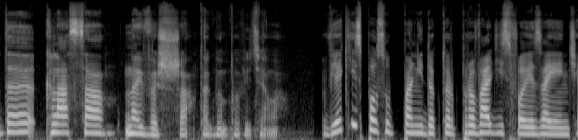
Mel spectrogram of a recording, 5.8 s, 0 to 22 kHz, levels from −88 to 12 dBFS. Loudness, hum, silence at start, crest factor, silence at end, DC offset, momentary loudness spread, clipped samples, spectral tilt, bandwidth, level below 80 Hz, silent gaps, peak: -19 LUFS; none; 0 s; 16 dB; 0 s; under 0.1%; 14 LU; under 0.1%; -4 dB/octave; 19.5 kHz; -42 dBFS; none; -2 dBFS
